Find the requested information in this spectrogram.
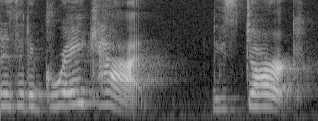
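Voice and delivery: loud, high urgent question; retold shout. Owner asking a neighbor if it's a gray cat, retold shout. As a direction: re-enact calling across to another balcony. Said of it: "so I was shouting at him".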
